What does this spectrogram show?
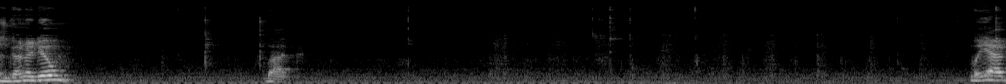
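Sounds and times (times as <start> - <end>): cereal crunching while chewed: 3.2 - 10.0.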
